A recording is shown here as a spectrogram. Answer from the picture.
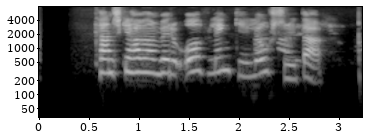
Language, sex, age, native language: Icelandic, female, 13, Icelandic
